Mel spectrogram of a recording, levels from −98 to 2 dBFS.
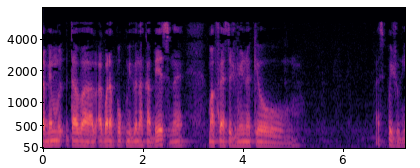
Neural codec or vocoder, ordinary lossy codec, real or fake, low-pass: none; MP3, 24 kbps; real; 7.2 kHz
